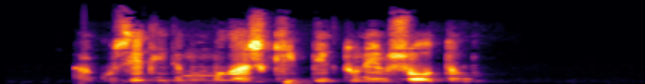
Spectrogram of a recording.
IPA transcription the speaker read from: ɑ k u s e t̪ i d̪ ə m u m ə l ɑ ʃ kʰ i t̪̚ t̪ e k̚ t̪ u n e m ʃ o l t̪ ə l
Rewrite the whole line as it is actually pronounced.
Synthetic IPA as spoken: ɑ k u s e t̪ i d̪ ə m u m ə l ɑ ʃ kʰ i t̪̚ d̪ e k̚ t̪ u n e m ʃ o l t̪ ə l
